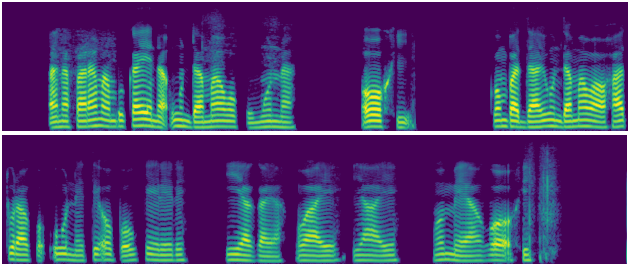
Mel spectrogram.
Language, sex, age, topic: Oshiwambo, male, 18-24, agriculture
